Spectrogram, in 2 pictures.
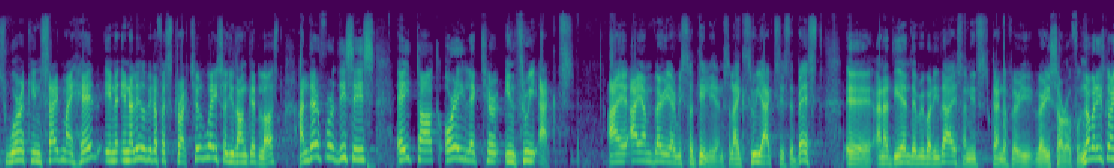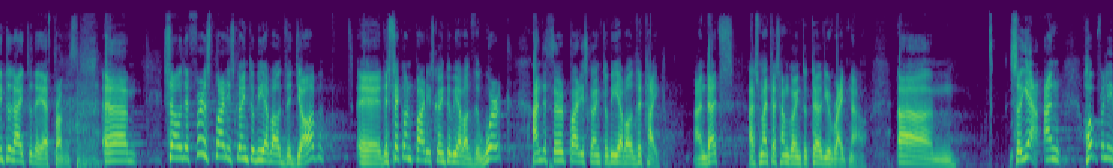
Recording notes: The lecture will take place at 13:00 in Auditorium 2.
